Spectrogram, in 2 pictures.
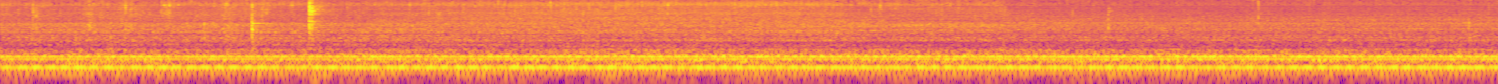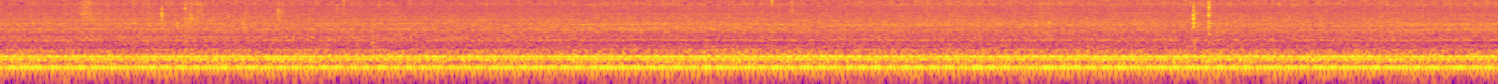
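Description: Steady low machine hum, with faint sizzling from a pan of simmering chicken liver adobo and a few light taps of a wooden spoon against the pan.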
